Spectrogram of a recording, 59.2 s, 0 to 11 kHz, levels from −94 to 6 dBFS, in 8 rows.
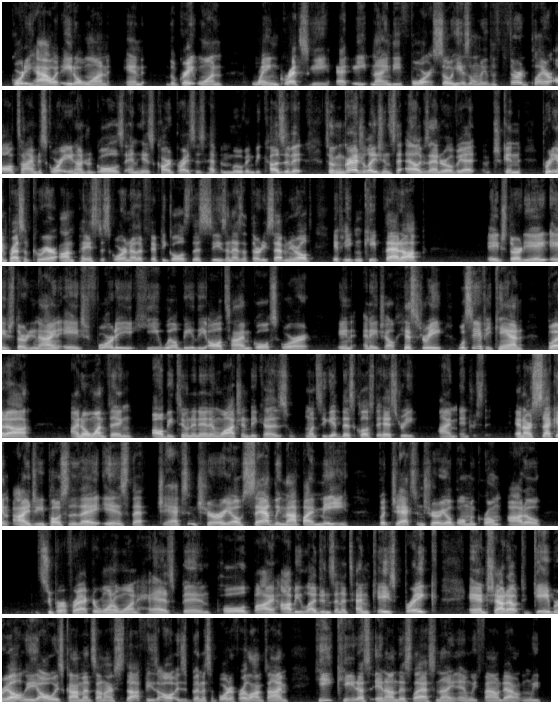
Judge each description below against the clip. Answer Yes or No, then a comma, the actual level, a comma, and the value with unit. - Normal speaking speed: Yes, average, 175 wpm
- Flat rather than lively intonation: No, average, 4.9 semitones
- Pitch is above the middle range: No, low, 135 Hz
